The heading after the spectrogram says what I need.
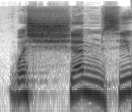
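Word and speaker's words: والشمس: Ваш-шамси ва духаха. Так как шин у нас является солнечным звуком, с согласовки вау переходим на шин и применяем свойство тафаши. Ваш-шамси. Не ваш-шамси, ваш-шамси. Полноценное произношение удвоения шина.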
